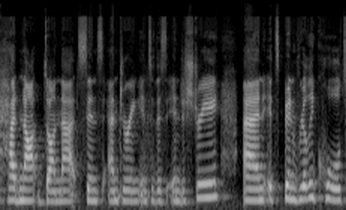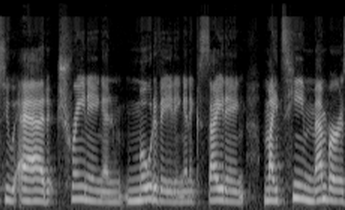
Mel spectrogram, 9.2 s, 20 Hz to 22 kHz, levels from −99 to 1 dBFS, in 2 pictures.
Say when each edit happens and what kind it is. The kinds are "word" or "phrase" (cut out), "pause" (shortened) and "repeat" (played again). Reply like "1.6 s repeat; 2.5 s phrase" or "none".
none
